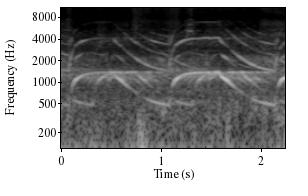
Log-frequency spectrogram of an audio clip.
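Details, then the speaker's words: Security alarm siren going off near a closed parking lot on a Sunday past noon, not a scheduled test; a loud wail rises and falls about every second, steady and repeating. The trigger is unknown, possibly an animal or someone under the fence. "Something obviously set this alarm off. If that's a siren, like, I don't know what kind of siren that is."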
